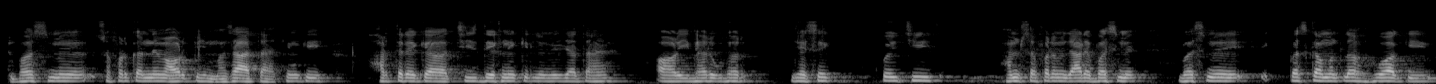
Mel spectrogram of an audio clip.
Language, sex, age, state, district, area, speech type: Urdu, male, 30-45, Bihar, Darbhanga, urban, spontaneous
